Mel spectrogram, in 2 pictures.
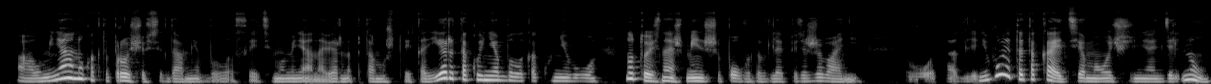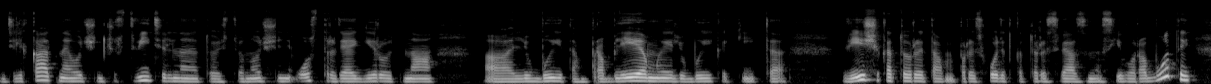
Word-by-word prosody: А 150 -4 -5
у 140 - -1
меня 215 - +7
оно 270 -2 +8
как-то 200 -8 -7
проще, 170 -4 +2
всегда 130 +1 -8
мне 135 +1 -3
было 70 - -10
с - - -15
этим. - - -6
У - - -1
меня, 140 - 0
наверно, 135 - -3
потому 135 -2 -6
что 130 -2 -12
и - - -7
карьеры 255 - +5
такой 220 -4 +2
не 200 -1 +6
было, 185 -3 -1
как 160 0 -11
у - - -2
него. 150 -2 -3 0.3
Ну, 270 -1 +6
то - - +3
есть, 150 -4 +3
знаешь, 150 -6 +1
меньше 150 -2 +2
поводов 135 -1 -5
для 135 0 -5
переживаний. 140 0 -5 0.4
Вот, 75 0 -9
а - - -9
для 70 0 -9
него 210 - +4
это 310 - +4
такая 225 - +3
тема 140 +2 0
очень, 140 -1 -2
дель 140 +1 -4
ну, 205 - +3
деликатная, 145 +5 -1
очень 145 0 -4
чувствительная, 145 -3 -2
то 130 +1 -9
есть 125 +1 -9
он 135 0 -4
очень 140 0 -2
остро 155 -1 -4
реагирует 140 +1 -1
на, 135 0 0 0.5
э, 130 0 -1
любые, 140 +3 +2
там, 130 -4 -8
проблемы, 150 +3 +5
любые 140 +1 -1
какие-то 70 - -8 0.6
вещи, 200 +10 +5
которые 155 -2 0
там 135 -1 -5
происходят, 140 0 -3
которые 135 +1 -8
связаны 135 +1 -3
с 125 - -4
его 135 0 -3
работой. 200 - +2
140 Hz, 165 wpm, -25 LUFS, 135-160 Hz, 0.6 s, оно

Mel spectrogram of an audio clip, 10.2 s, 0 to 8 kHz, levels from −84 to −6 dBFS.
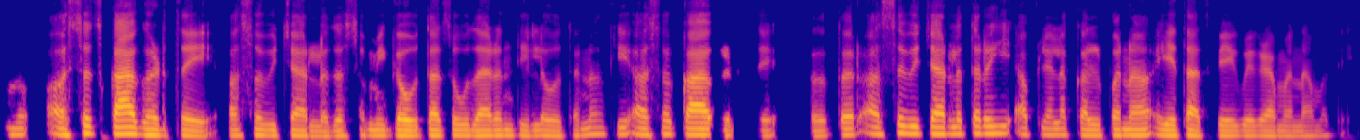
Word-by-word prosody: अ, - - -3 0.3
असंच 150 +5 +1
का 145 0 +8
घडतंय, 120 -5 +1 0.2
असं 120 +2 -2
विचारलं 110 -2 -1
जसं 110 +2 -4
मी 115 0 0
गवताचं 115 +1 +3
उदाहरण 115 0 +1
दिलं 110 0 -3
होतं 110 +2 -3
ना, 140 +1 -4
की 140 0 -3
असं 135 0 -1
का 130 -1 +7
घडतंय? 110 -2 -7 0.3
अ, 105 - -3
तर 130 0 0
असं 145 +4 -1
विचारलं 150 -1 +2
तरीही 155 0 +1
आपल्याला 130 -1 -4
कल्पना 120 0 0
येतात 115 -2 +2
वेगवेगळ्या 110 -1 -2
मनामध्ये. 105 +1 -10
115 Hz, 160 wpm, -24 LUFS, 110-130 Hz, 0.3 s, का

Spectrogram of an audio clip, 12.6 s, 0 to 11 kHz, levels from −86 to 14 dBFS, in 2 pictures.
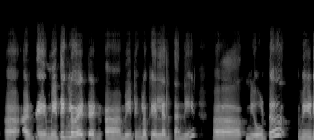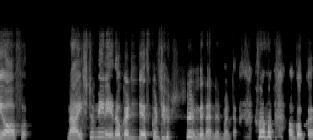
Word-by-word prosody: ఆహ్, 240 -2 +1 0.2
అంటే 245 +5 +2 0.2
మీటింగ్‌లు 310 +3 +5 0.2
ఎటన్ 270 -1 +1 0.5
మీటింగ్‌లోకెళ్ళేదాన్ని 255 -2 -3 0.5
ఆహ్, 225 -3 +1 0.2
మ్యూటు, 255 +7 -1 0.6
వీడియో 275 -1 +4
ఆఫ్ 200 0 -12 1.0
నా 255 - +4 0.2
ఇష్టం 280 +6 -8
నేను 315 -5 +3
ఏదో 255 - 0
ఒకటి 275 0 +2 0.2
చేసుకుంటుండేదాన్నన్నమాట. 265 - -2 1.2
ఒక్కొక్క 255 -2 -3
260 Hz, 75 wpm, -24 LUFS, 240-280 Hz, 1.2 s, మీటింగ్‌లు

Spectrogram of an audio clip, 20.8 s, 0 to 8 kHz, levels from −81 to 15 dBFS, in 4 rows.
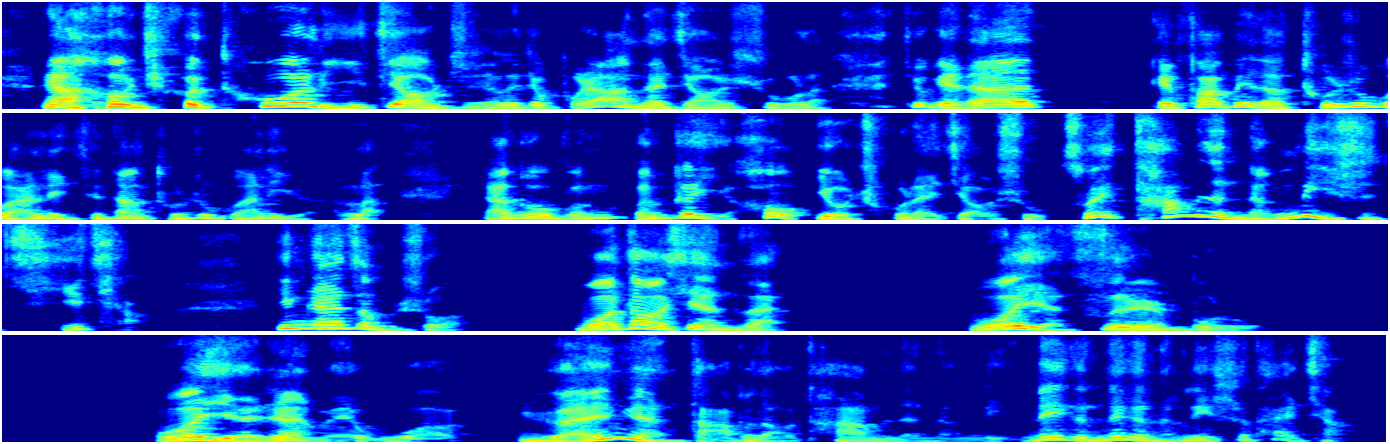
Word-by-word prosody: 然 - - +8
后 195 -2 +8
就 155 - +2 0.2
脱 260 +1 +4
离 155 - +2
教 145 -2 +3
职 115 -1 -10
了， 145 +1 -1
就 155 +2 -2
不 130 - -12
让 195 - -1
他 145 -2 +2
教 135 -1 -6
书 135 +3 -9
了， 115 -5 -11 0.3
就 - - -3
给 150 -4 +3
他 180 +5 +4 0.4
给 145 - +1
发 190 +4 +1
配 220 +2 +1
到 145 - +1
图 170 +7 -2
书 225 +2 +2
馆 200 -7 -1
里 150 -4 -5
去 115 +7 -10
当 155 +2 -5
图 140 -1 -9
书 190 - -5
管 145 -3 -9
理 155 - -8
员 105 -6 -15
了， 135 +4 -10 0.3
然 160 - -3
后 175 -3 +1
文 155 +8 -7
文 155 +6 -4
革 240 - +5
以 230 - -4
后 - - -3
又 145 -5 +1
出 120 +1 -9
来 110 -1 -9
教 110 0 -11
书， 100 0 -11
所 310 - 0
以 - - -7
他 275 - -2
们 355 - -2
的 300 - +3
能 145 -6 -2
力 - - +3
是 135 0 -6
极 135 - -5
强。 - - -7 0.5
应 230 +1 +4
该 240 0 +4
这 235 -2 -1
么 145 - -5
说， 110 0 -13 0.4
我 170 +4 +2
到 250 -2 +4
现 165 -10 0
在 140 -2 -6 0.6
我 160 +8 +5
也 120 - +4
自 150 +9 +1
认 135 -6 0
不 115 +2 -10
如， 95 -3 -17 1.0
我 165 +8 +4
也 155 -9 +4
认 140 -3 -1
为 115 0 -15
我 105 -3 -13 0.2
远 135 - +2
远 170 - +2
达 - - -10
不 130 - -9
到 115 -2 -14
他 125 +1 -12
们 115 - -14
的 110 - -23
能 100 -1 -29
力， 100 -1 -25
那 225 - -1
个 175 -9 -4
那 160 - -2
个 195 - -3
能 135 -1 -10
力 155 - -6
是 120 - -14
太 - - -17
强。 - - -13
145 Hz, 275 characters per minute, -22 LUFS, 120-180 Hz, 1.0 s, 然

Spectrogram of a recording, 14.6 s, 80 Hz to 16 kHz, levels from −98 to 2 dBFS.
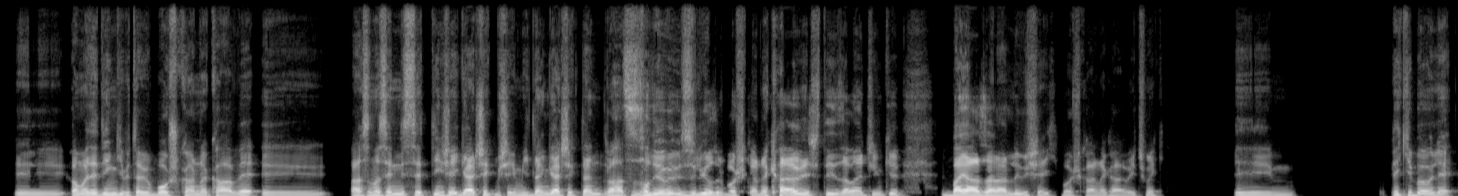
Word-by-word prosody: Eee, 145 -1 -5
ama 155 +1 +2
dediğin 165 +2 +2
gibi 155 -4 -1
tabii 135 -1 0
boş 140 0 +1
karnına 150 -1 -2
kahve, 155 +3 +1
eee, 140 0 -7 0.2
aslında 140 0 0
senin 155 +2 +1
hissettiğin 145 0 -1
şey 185 +3 +1
gerçek 155 -1 +2
bir 145 - -7
şey. 135 0 -2
Miden 135 +2 0
gerçekten 150 0 +1
rahatsız 145 +2 +1
oluyor 160 -1 +5
ve 175 - +4
üzülüyordur 150 -2 +1
boş 130 0 -4
karnına 145 +1 -3
kahve 170 -3 +4
içtiği 150 +1 -2
zaman. 175 +4 -1
Çünkü 165 +1 -6 0.4
bayağı 145 -1 +6
zararlı 135 +2 +2
bir 140 - -4
şey 125 -3 -9
boş 125 -2 -9
karnına 125 -1 -8
kahve 120 0 -7
içmek. 160 +7 -13 0.7
İmm, 135 0 -5 1.0
peki, 170 +5 -4
böyle, 180 0 -2
145 Hz, 160 wpm, -21 LUFS, 140-155 Hz, 1.0 s, bayağı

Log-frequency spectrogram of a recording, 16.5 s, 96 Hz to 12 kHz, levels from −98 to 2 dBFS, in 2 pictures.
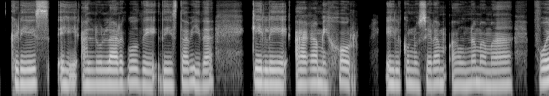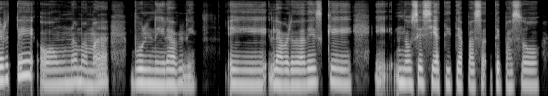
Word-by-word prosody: ¿crees, 180 0 +8
eh, 180 -1 -1
a - - -2
lo 175 0 -3
largo 180 +2 +1
de 175 -2 -3
de 175 -2 -3
esta 175 +1 -1
vida 170 -2 -2 0.6
que 190 -1 +3
le 180 -1 +1
haga 180 +1 +2
mejor 180 +1 -2 0.4
el 175 -1 -2
conocer 175 -1 +2
a 185 - 0
u 180 - -5
a 175 - -5
una 175 +2 -4
mamá 175 0 -3 0.3
fuerte 225 +8 0
o 175 - -2
a 175 - -3
una 185 +2 -5
mamá 180 -2 -3 0.3
vulnerable? 180 - -2 0.4
Eh, 175 +1 -4
la 180 -1 0
verdad 175 0 -2
es 190 +1 0
que, 185 -2 -4 0.3
eh, - - -8
no 190 -1 -2
sé 195 +2 +7
si 185 0 +6
a 180 - +2
ti 180 - -9
te 180 - -5
ha - - 0
pasa 165 0 +2
te 175 - -5
pasó 170 +1 -1
180 Hz, 155 wpm, -22 LUFS, 175-185 Hz, 0.6 s, crees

